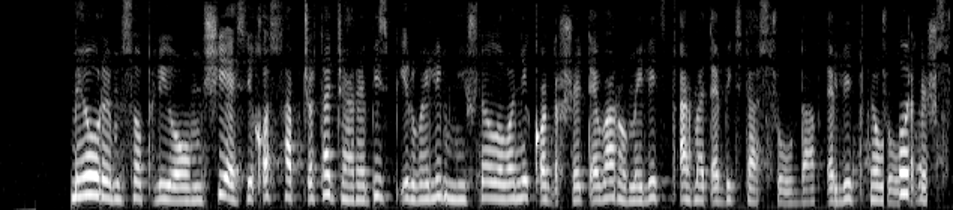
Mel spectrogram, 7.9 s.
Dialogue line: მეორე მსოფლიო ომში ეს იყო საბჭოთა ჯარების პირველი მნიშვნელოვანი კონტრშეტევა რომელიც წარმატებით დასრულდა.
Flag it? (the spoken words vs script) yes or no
yes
